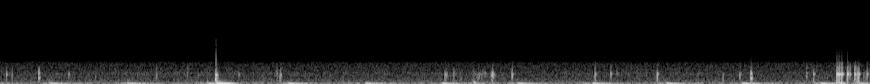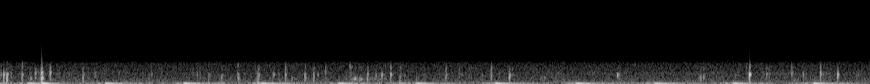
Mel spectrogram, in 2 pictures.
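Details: Belly recorded with a Stemoscope stethoscope microphone after a large meal: frequent low gurgles and rumbles with brief squeaks. Active bowel sounds.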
